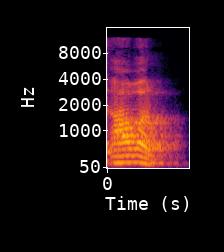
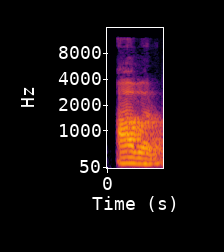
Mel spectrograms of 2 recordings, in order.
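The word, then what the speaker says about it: hour: जैसे आवर, okay, आवर तो इधर एच।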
